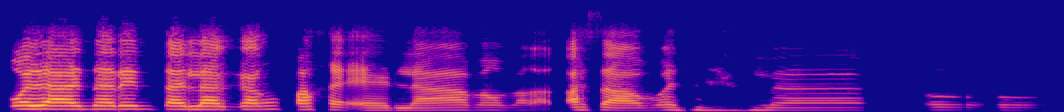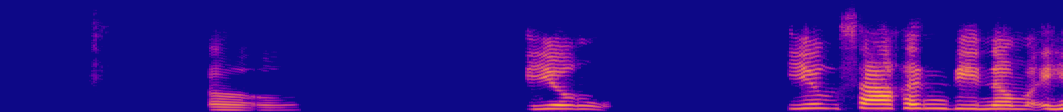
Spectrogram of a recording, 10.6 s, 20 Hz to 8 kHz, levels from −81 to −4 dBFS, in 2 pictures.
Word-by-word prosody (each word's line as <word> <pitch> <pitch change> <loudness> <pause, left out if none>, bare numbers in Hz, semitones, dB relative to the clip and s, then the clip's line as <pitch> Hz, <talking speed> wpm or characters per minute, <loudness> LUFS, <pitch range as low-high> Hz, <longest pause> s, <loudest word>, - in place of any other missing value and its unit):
wala 245 -1 +8
na 235 0 +1
rin 240 -1 0
talagang 225 0 +2
pakialam, 170 -5 -4
ang 175 0 -11
mga 170 - -15
kasama 175 -1 -3
nila, 170 0 -17 0.3
oo. 180 -1 -24 1.2
Oo. 175 -2 -12 1.1
Yung 245 -1 -3 0.9
yung 295 +2 -4
sa'kin 295 -2 +4
'di 270 -1 -1
nama 255 -2 -1
195 Hz, 90 wpm, -20 LUFS, 175-245 Hz, 1.2 s, wala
